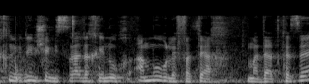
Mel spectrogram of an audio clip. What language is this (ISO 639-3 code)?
heb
